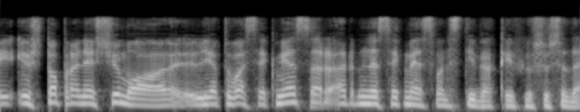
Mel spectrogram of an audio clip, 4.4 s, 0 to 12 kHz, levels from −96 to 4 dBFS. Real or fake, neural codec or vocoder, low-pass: fake; codec, 16 kHz, 1.1 kbps, Voila-Tokenizer; 7.2 kHz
